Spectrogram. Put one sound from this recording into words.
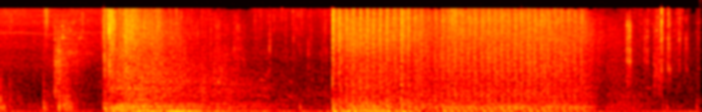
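An automatic gun fires rapid bursts at close range.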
